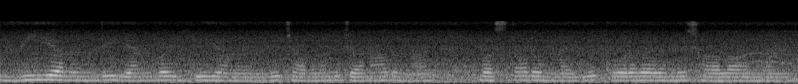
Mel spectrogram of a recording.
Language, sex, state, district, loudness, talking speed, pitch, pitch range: Telugu, female, Andhra Pradesh, Guntur, -26 LUFS, 115 wpm, 185 Hz, 175-190 Hz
